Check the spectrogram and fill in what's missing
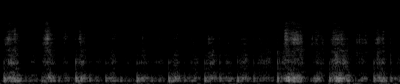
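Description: A wooden stylus scratches the black coating of a flat scratch-art paper sticker sheet with giraffe motifs, held by one hand on a dark mat. It makes a quick run of dry, rasping scratch strokes with low body and a bright, hissy edge.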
